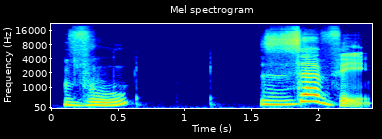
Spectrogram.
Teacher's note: We call that a liaison. It's purely because vous has an S at the end, and we do the liaison.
